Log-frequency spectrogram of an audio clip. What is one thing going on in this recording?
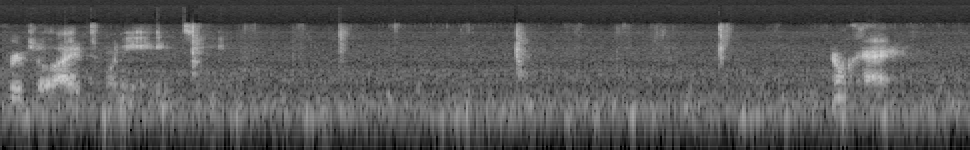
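Playing cards riffle and shuffle in a woman's hands.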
